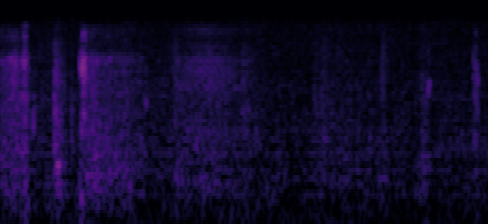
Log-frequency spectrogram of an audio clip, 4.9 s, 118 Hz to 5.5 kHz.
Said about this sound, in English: the clock is still going. You have 45 seconds.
